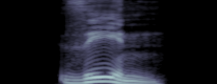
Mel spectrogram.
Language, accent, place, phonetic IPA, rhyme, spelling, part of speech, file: German, Germany, Berlin, [zeːn], -eːn, sehn, verb, De-sehn.ogg
- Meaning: alternative form of sehen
